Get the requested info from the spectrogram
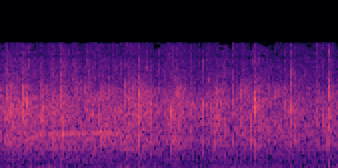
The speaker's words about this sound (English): If we will do that, say amen. And clap your hands for Jesus.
